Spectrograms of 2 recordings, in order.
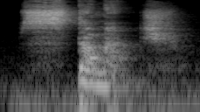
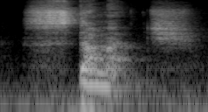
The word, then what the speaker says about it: stomach: is this one here stomach stomach i hear this a lot as well people try to pronounce the ch sound at the end but in this one we do not need that ch sound of course we hear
